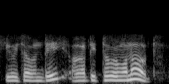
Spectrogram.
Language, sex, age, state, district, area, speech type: Assamese, male, 30-45, Assam, Goalpara, urban, conversation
